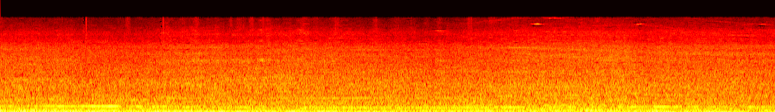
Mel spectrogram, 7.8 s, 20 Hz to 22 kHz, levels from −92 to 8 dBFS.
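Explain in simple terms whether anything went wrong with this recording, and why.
AAC compression, from start to finish: nothing sounds above 11.5 kHz, so the audio is dull and smeared, with a fizzy, warbling texture. It was likely squeezed too hard by an AAC encoder, which threw away high frequencies and fine detail to save space.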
